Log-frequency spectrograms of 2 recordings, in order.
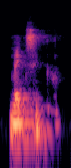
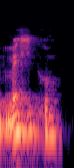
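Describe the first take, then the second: First: The x is pronounced as a 'ks' sound. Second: The x is pronounced as a 'j' sound. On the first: "porque la X se pronuncia como ex" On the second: "la X la pronuncia como J"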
